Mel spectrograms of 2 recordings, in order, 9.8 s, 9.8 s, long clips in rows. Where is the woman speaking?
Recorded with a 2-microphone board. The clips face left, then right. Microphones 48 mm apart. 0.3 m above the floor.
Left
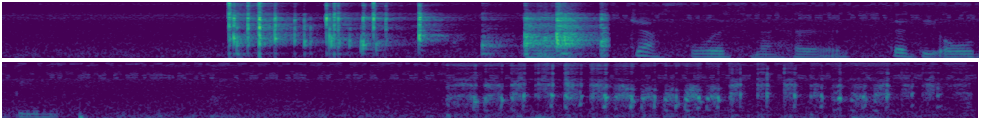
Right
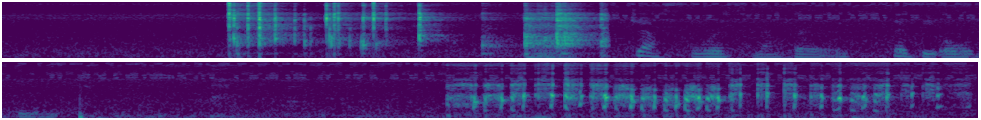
45° left (ahead or behind).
